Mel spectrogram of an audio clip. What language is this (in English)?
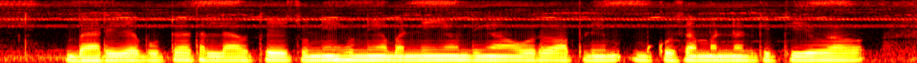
Dogri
